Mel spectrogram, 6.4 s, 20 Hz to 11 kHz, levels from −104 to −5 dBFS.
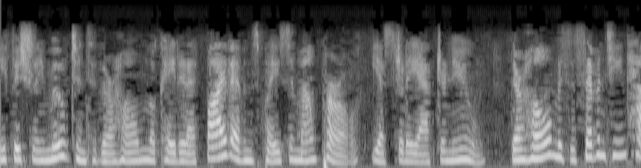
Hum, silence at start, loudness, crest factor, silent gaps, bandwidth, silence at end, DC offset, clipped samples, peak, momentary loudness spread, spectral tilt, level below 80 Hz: none; 0 s; -27 LUFS; 16 dB; none; 6.8 kHz; 0 s; 0.2%; under 0.1%; -10 dBFS; 7 LU; -6.5 dB/octave; -50 dBFS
